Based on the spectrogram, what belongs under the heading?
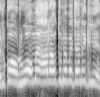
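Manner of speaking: high, hurried rescue call; urgent calling out. A narrator's reading. Hero rushing to save the falling girl, urgent high call. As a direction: call out quickly to someone in danger.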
